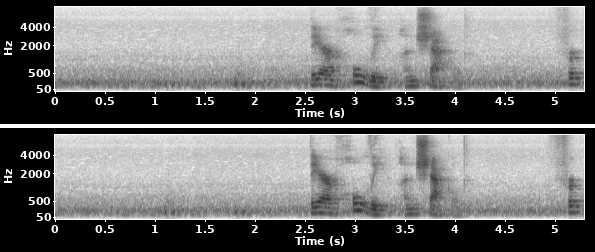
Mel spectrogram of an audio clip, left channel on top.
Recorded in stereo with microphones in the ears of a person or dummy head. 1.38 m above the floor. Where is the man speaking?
50° right (ahead or behind), 0.6 m.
